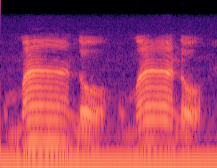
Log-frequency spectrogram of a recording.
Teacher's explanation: O má aqui eu pronuncio com mais intensidade. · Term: sílaba tônica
